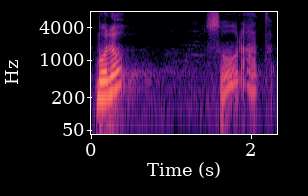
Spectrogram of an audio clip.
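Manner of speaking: plain reading voice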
